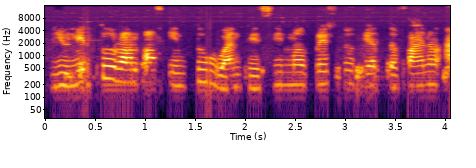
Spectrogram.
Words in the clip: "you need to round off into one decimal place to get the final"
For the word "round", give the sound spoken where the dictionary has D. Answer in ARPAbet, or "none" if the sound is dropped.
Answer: none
